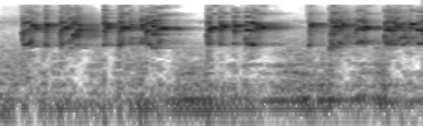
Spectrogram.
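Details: Shrill, rasping chirps from green Fischer's lovebirds in four loud bursts about one second apart, each a tangle of high squeaks, with a faint low hum underneath.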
